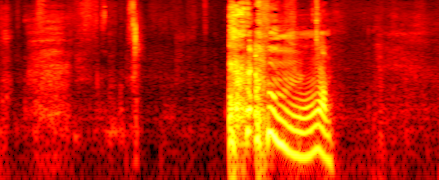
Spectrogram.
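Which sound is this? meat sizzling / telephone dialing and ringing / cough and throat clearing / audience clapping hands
cough and throat clearing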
